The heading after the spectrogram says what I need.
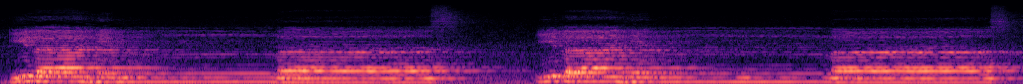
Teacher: Ada Nun bertasydid, sekali lagi hukum bacaannya adalah gunnah, dibaca dengung. Adapun lama dengungnya adalah minimal 2 ketukan.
